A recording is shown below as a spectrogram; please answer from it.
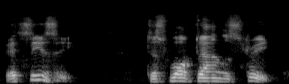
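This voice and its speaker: A man's voice: on the high side, sing-song, slow pace, darkish tone, heavily acted. A man acting a wistful, folksy homeless drifter. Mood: rueful. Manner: folksy, dramatic storytelling. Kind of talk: staged play reading. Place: remote video call reading.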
